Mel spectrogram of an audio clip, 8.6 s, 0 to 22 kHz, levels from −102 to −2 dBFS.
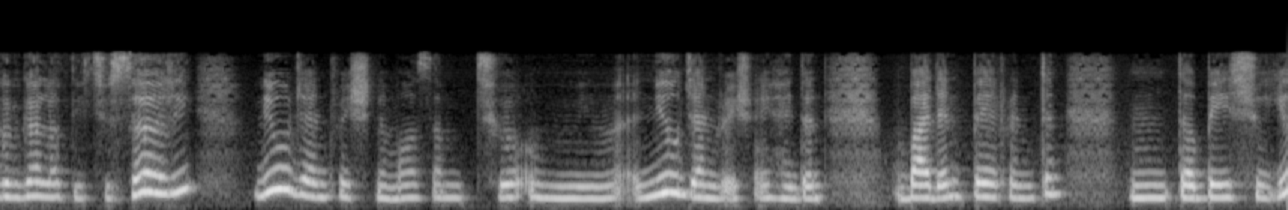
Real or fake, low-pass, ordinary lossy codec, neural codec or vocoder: fake; none; none; codec, 16 kHz, 0.4 kbps, LongCat-Audio-Codec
